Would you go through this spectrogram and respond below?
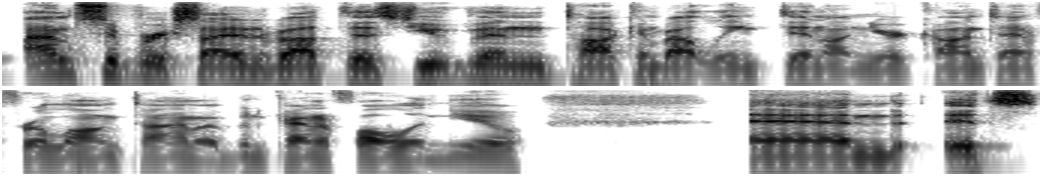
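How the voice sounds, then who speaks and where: Smooth-voiced upbeat podcast host man. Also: mid-range voice, no room sound, studio quality. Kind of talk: podcast host introduction and interview.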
